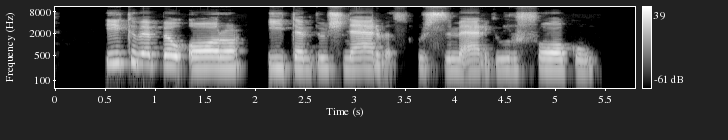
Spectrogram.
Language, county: Lithuanian, Kaunas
